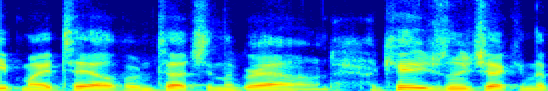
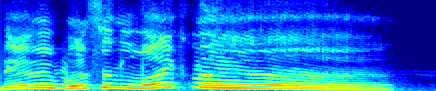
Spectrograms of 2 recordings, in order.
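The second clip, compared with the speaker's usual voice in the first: very high cooing, drawn out. Narrator overhears a woman from hiding as she repeats her denial: practically a coo. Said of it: "Practically a coo".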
